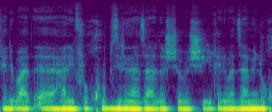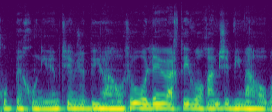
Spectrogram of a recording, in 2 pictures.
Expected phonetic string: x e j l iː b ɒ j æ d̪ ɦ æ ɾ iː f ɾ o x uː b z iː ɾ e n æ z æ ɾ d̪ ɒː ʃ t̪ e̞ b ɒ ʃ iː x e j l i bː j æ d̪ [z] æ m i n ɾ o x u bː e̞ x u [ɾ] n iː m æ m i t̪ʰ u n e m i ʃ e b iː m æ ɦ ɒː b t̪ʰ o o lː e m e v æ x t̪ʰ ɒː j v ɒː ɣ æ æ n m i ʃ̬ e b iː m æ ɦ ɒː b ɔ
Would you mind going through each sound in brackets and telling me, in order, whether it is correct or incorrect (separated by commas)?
correct, incorrect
